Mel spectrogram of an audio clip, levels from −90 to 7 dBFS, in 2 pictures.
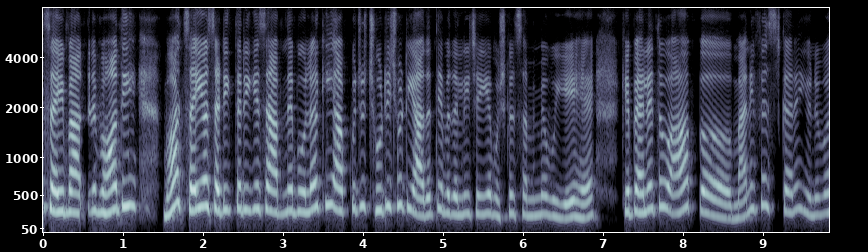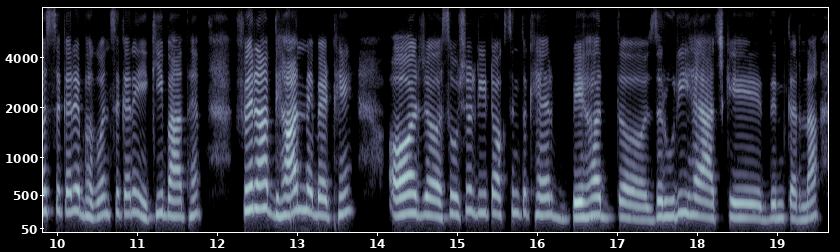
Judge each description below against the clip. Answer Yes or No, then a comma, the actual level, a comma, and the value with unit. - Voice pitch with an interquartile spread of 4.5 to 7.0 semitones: Yes, average, 4.8 semitones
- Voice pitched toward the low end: No, very high, 255 Hz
